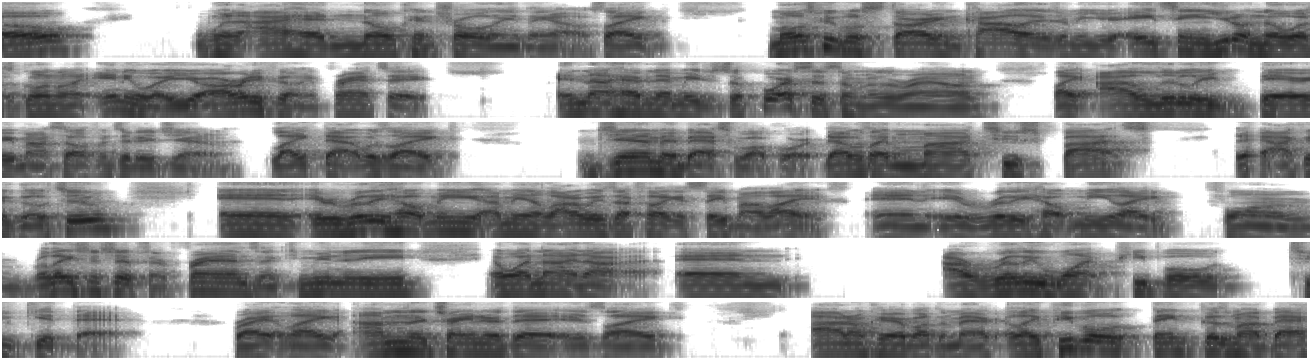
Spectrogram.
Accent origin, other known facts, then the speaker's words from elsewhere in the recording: Baltimore, Maryland, United States; moved away as an adult; also born or lived in Chapel Hill, North Carolina / Italy; now in Washington, DC, United States; I grew up in West Baltimore in the 80s.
